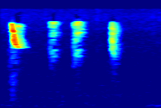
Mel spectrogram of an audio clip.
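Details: Calling female chestnut-bellied seed finch gives four short, high chips in quick succession, the first loudest and slightly downslurred.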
